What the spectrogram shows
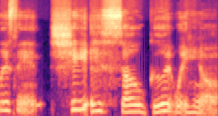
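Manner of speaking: fighting back tears. Praising a mother who is good with her baby, holding back tears. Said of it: "let me calm down 'cause I'm about to".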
